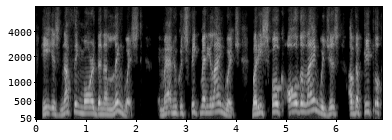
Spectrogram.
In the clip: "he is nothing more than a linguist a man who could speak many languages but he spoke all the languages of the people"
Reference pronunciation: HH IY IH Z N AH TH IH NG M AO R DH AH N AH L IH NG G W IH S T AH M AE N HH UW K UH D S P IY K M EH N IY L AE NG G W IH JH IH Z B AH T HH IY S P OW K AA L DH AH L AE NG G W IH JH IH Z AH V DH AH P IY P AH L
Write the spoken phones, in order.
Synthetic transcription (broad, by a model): HH IY IH Z N AH TH IH NG M AO R DH AH N AH L IH NG G W IH S T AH M AE N HH UW K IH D S P IY K M EH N IY L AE NG G W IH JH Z B AH T HH IY S P OW K AA L DH AH L AE NG G W IH JH IH Z AH V DH AH P IY P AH L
